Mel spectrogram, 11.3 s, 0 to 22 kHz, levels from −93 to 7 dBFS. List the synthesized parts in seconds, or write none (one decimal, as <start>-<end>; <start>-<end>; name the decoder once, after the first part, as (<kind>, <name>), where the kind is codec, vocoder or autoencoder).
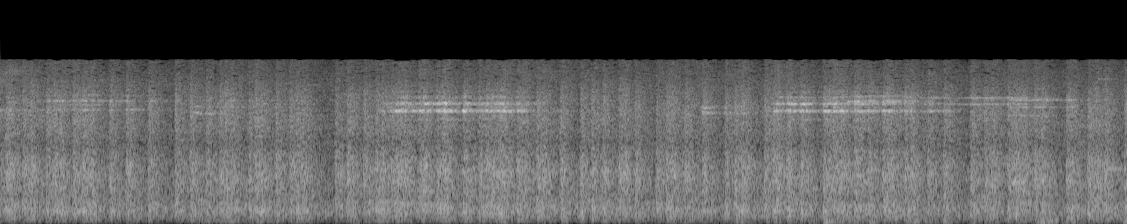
2.0-6.3 (vocoder, Vocos)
